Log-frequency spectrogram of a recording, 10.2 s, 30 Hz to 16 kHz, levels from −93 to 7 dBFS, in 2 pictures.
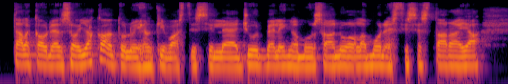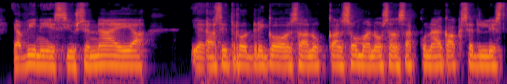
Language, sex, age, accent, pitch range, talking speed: Finnish, male, 20-39, native, 115-125 Hz, 200 wpm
